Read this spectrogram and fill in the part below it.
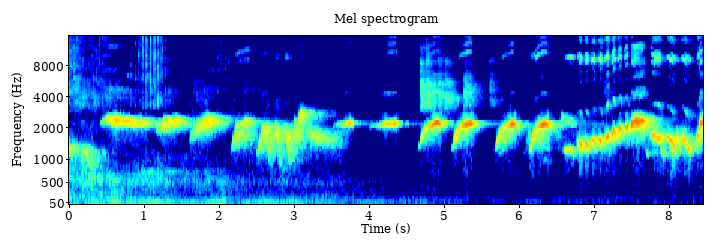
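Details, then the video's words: Agitated white-rumped shama singing a series of clear whistled notes, then a run of loud repeated down-slurred whistles roughly every half second, ending in a rising warbled flourish. "Murai batu langsung EMOSI TERPIKAT suara murai batu ngamuk AKTIF ini"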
